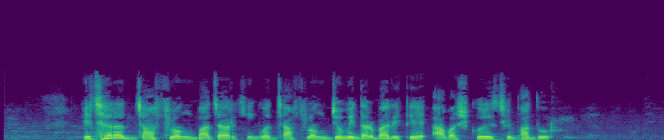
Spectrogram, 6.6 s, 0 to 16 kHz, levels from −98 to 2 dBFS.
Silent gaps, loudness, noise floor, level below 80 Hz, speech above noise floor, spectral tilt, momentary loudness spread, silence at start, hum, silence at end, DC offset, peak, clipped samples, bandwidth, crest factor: none; -17 LUFS; -62 dBFS; -46 dBFS; 45 dB; -7.5 dB/octave; 6 LU; 0.85 s; none; 1.1 s; under 0.1%; -2 dBFS; under 0.1%; 7.4 kHz; 16 dB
